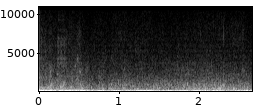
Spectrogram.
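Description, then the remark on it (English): A boat's motor drones steadily as the boat comes in to land on the shore of the tundra, a low constant hum under rushing wind and water noise, with no voices. “lands the boat and we walk around a little bit on the tundra.”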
